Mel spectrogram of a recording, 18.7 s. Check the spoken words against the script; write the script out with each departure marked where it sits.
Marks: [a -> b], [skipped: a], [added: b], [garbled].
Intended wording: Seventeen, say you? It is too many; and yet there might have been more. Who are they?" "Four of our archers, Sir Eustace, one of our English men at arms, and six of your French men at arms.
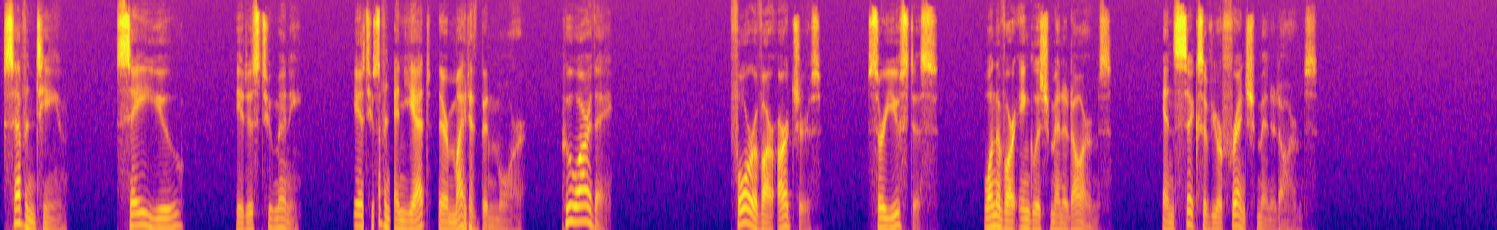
Seventeen, say you? It is too many; [garbled] and yet there might have been more. Who are they?" "Four of our archers, Sir Eustace, one of our English men at arms, and six of your French men at arms.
